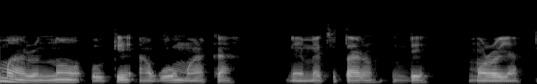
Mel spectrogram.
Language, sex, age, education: Igbo, male, 15-29, tertiary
